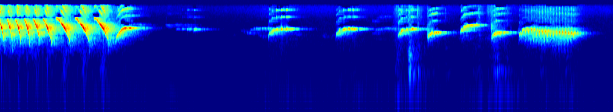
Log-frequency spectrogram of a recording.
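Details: Canary training song for young birds learning to sing. A quick series of sweeping chirps is followed by separate short whistled notes and a final buzzy note.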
